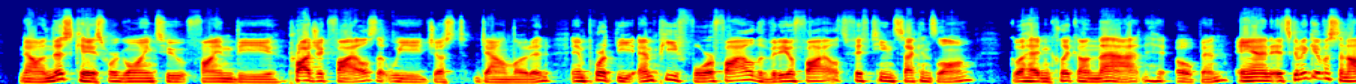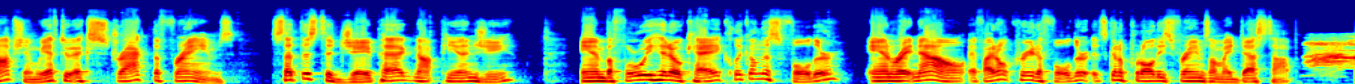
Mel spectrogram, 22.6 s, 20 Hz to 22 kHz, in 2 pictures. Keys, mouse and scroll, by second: 7.8 click, 10.9-17.2 drag, 18.0 click, 19.8 right click, 22.1 click.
